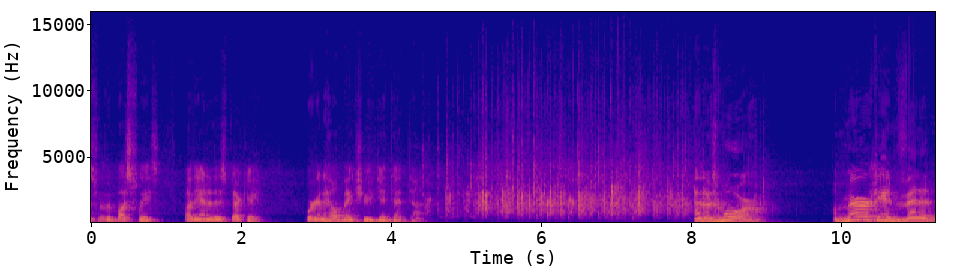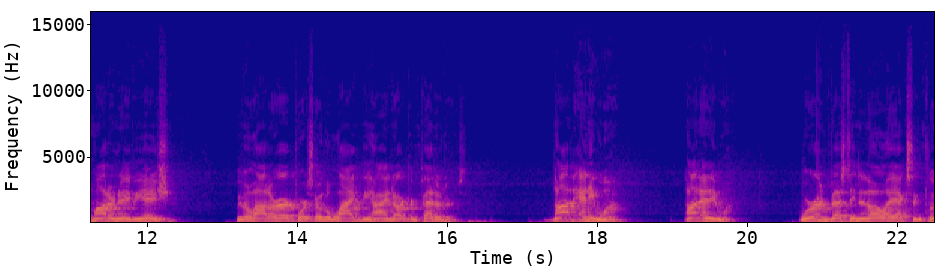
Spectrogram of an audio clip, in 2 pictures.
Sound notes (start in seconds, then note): 4.4 applause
